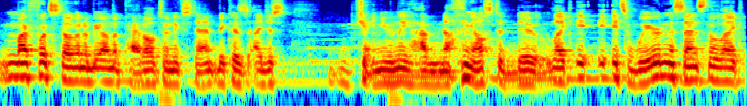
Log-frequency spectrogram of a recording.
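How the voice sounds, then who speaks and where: Guy in his 20s, low voice, reflective chatty host, lots of "like"s. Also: fairly quick, darkish tone, soft background music. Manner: reflective, candid, many "like" and "you know" fillers. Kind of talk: casual chat.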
